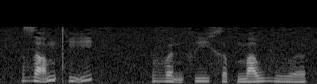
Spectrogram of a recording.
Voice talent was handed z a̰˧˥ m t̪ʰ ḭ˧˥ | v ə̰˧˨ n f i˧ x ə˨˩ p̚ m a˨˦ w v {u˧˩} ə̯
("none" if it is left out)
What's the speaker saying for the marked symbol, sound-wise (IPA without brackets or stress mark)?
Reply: ṳ˨˩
